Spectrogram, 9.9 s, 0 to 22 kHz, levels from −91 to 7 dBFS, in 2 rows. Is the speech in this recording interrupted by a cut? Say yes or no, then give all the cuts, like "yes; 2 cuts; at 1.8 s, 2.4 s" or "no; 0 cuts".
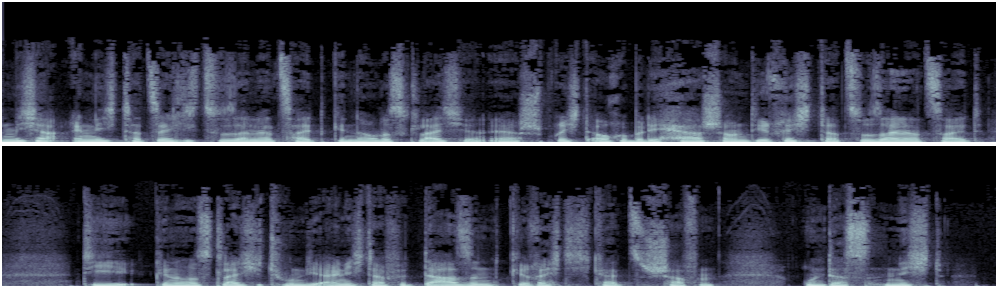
no; 0 cuts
